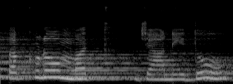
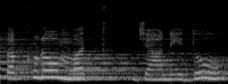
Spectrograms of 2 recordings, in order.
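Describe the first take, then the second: First: There is a pause after the word 'mat'. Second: There is a pause after the word 'mat'.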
